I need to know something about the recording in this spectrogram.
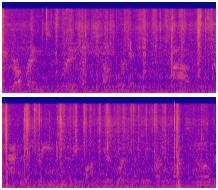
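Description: Baseball trading cards being handled and flipped through by hand. Two sharp taps stand out, one a little past the middle and one near the end, as cards are set down on the table, over a faint voice in the background and a steady low hum.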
